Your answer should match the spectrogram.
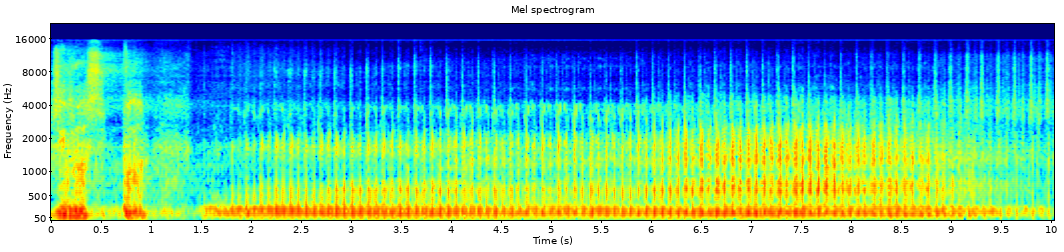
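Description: A mimicry artist's voice into a handheld microphone: a couple of short vocal bursts, then a vocal imitation of an engine, a steady, rapidly pulsing drone that swells and then fades away over several seconds.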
